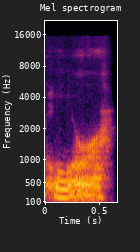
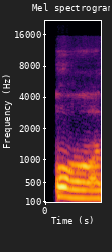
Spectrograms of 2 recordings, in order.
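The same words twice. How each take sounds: First: The word ends with a clear R sound. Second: The word ends without an R sound. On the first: This is the rhotic North American accent. "they'd say or, which I, you know sounds unnatural when I say it" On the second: This is the non-rhotic southern English accent. "so they wouldn't say or"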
